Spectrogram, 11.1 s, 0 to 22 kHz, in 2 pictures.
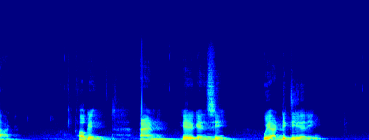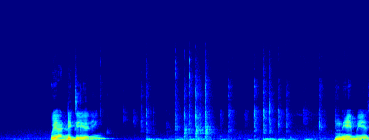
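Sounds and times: typing on computer keyboard: 7.0 - 10.6.

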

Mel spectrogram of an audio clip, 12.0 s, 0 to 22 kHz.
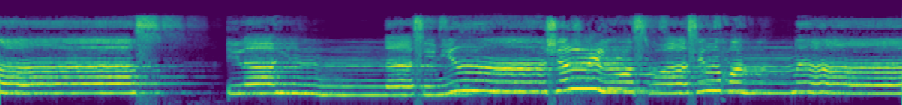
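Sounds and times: child reciting melodically: 0.0 - 12.0.

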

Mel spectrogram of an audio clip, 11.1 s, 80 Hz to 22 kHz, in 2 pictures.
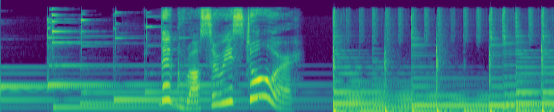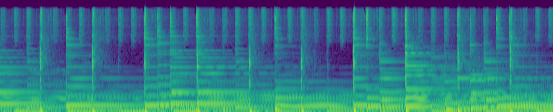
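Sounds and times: instrumental children's song music: 0.0 - 11.0.

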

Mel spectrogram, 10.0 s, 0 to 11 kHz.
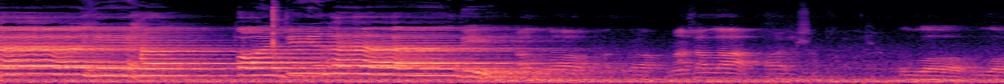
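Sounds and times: man reciting melodically: 0.0 - 7.7.

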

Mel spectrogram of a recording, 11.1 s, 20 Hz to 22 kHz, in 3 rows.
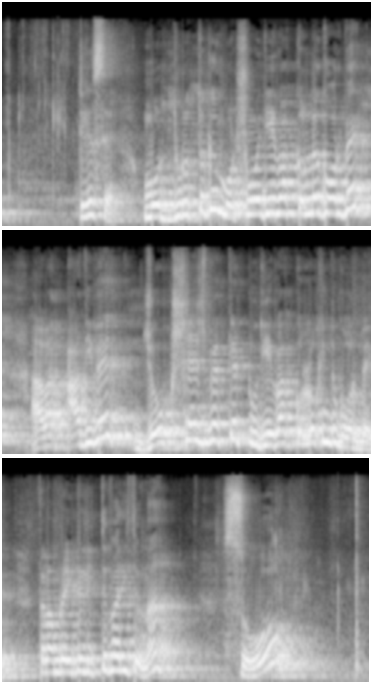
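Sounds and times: man speaking: 0.8 - 10.7.

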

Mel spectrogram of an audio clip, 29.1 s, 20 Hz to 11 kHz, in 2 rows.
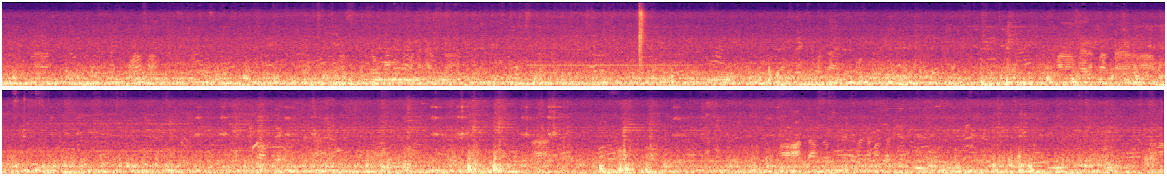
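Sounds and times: train wheels rumbling on rails: 0.0 - 29.0.

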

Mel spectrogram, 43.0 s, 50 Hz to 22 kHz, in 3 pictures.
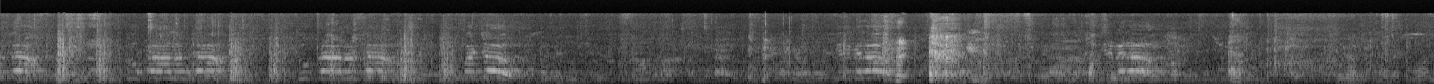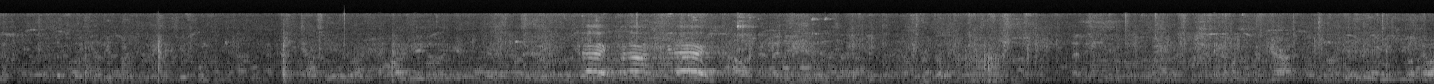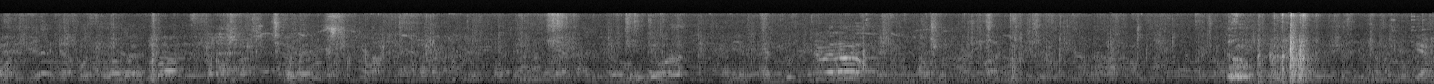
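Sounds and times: people calling: 0.0 - 5.6
overlapping voices talking: 0.0 - 43.0.

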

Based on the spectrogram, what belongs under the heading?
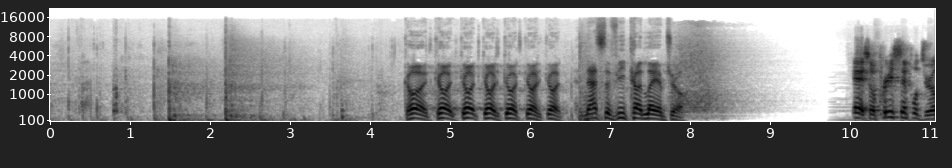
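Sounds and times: basketballs bouncing on gym floor: 0.1 - 4.2, 6.5 - 7.0.

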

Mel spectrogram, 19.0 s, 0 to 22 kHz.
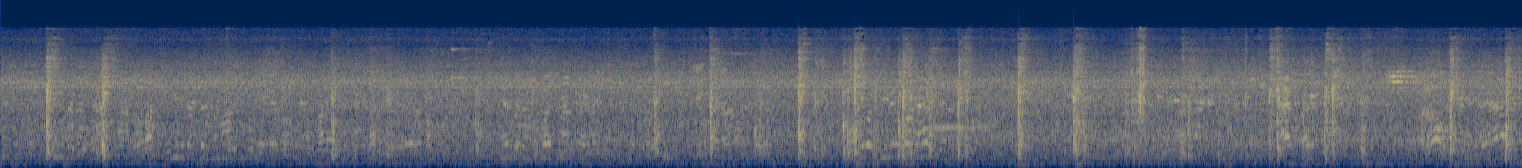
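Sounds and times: train coach rumble: 0.0 - 19.0
train wheel clicks: 2.8 - 6.8, 8.1 - 17.2, 18.0 - 19.0.

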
